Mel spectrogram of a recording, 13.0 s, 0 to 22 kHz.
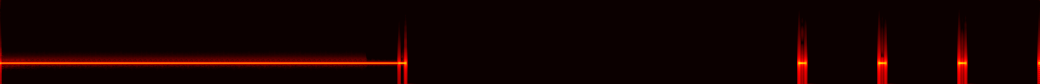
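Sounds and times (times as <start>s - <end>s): sine test tone: 0.0s - 5.1s.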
